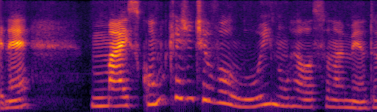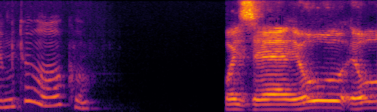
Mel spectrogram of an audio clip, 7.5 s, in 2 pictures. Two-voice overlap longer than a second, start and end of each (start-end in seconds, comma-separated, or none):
none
